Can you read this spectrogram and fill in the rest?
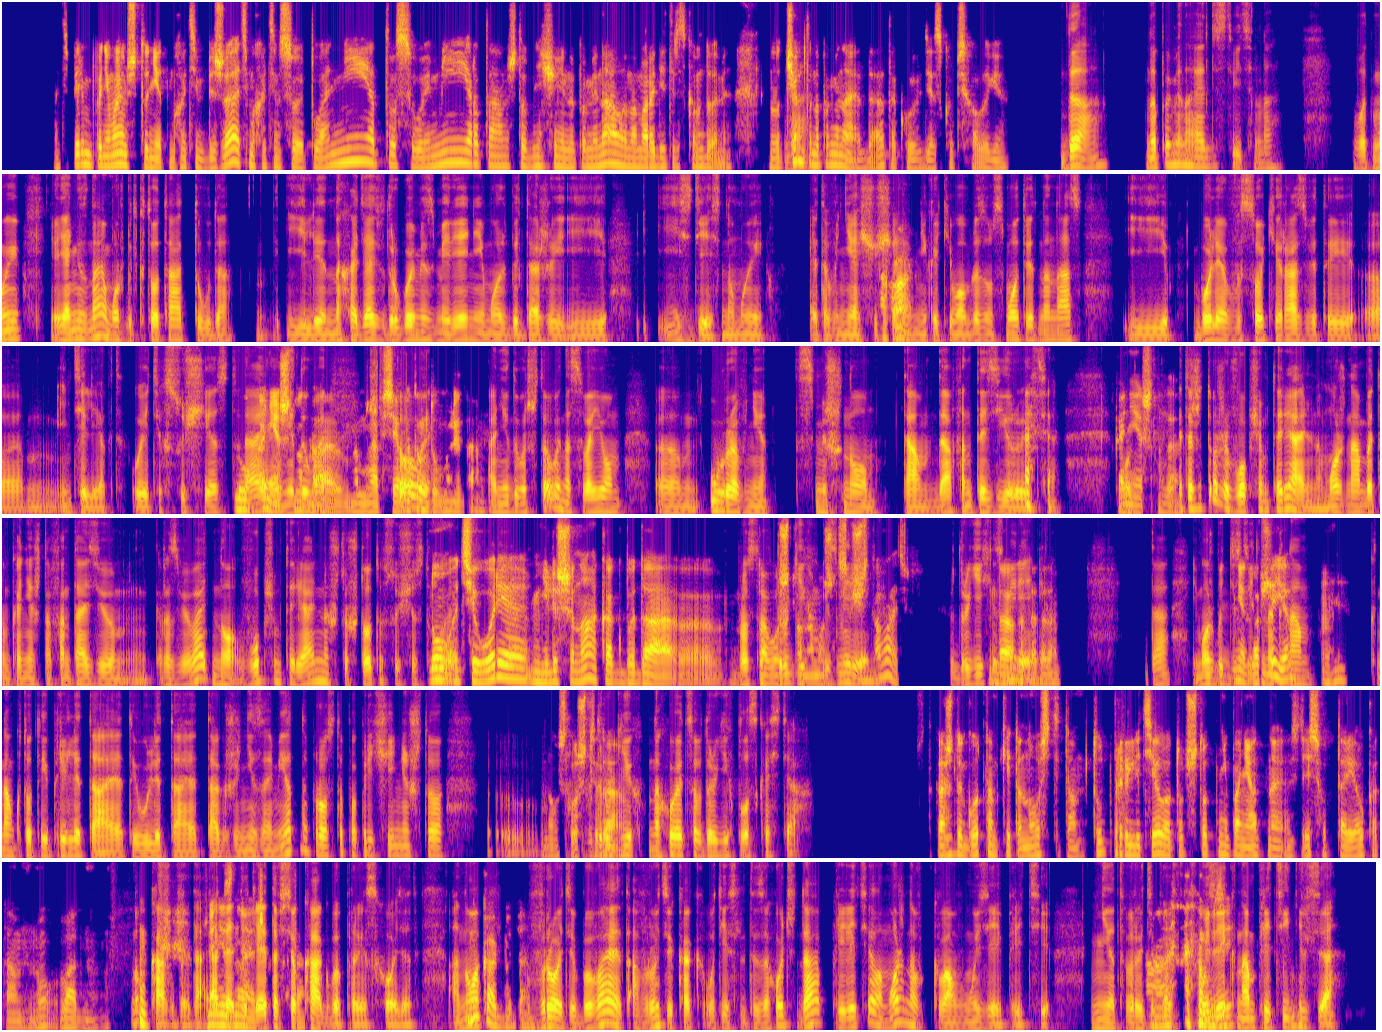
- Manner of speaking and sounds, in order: tapping; surprised: "Ага"; other background noise; chuckle; grunt; chuckle; chuckle
- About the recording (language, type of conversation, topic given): Russian, unstructured, Почему люди изучают космос и что это им даёт?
